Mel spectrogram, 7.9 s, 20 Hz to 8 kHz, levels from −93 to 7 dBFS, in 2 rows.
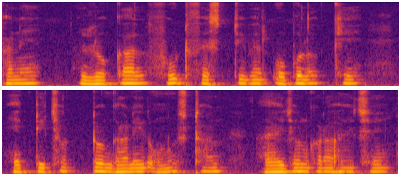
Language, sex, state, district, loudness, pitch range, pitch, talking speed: Bengali, male, West Bengal, Cooch Behar, -17 LUFS, 120-135 Hz, 125 Hz, 90 wpm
